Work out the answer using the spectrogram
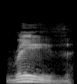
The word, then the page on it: rathe: British English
